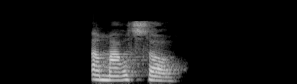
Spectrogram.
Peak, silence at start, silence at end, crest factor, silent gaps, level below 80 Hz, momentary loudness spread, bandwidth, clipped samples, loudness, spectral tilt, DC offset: 0 dBFS; 0.9 s; 1.2 s; 20 dB; none; -64 dBFS; 6 LU; 8.2 kHz; under 0.1%; -15 LUFS; -4 dB/octave; under 0.1%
